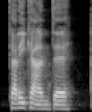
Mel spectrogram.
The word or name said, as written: carricante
